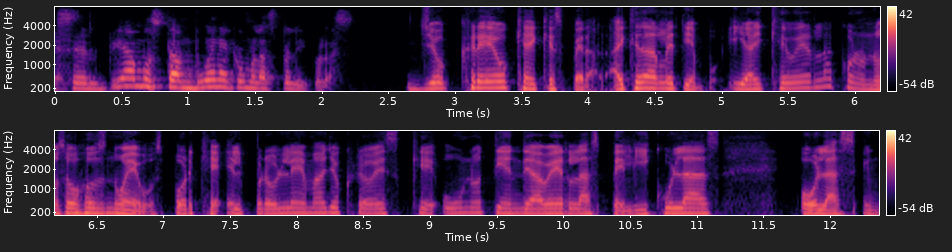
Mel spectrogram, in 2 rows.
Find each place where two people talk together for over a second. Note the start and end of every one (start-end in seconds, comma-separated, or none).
none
